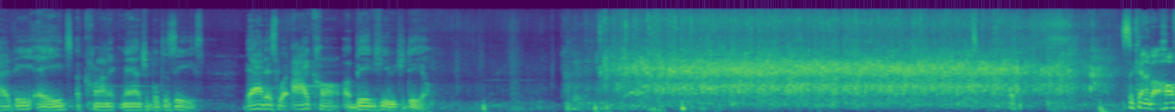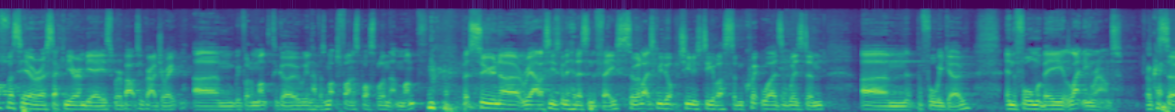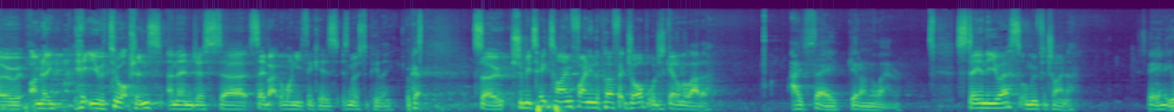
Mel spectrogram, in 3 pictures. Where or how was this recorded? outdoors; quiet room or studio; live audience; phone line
live audience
